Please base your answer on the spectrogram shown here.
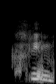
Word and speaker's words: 크름: 여기가 크림 반도예요. 영어로 하면은 크리미아 반도라고 읽고 선생님도 크림 반도라고 배웠고 대부분 다 크림 반도라고 알고 있는데 최근에 표기가 바뀌었어요. 여기를 크름 반도라고 해요.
